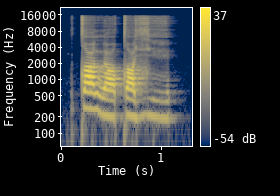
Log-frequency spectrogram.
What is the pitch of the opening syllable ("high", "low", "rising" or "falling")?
high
